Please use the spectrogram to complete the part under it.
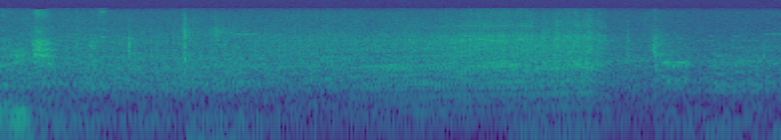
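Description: A car engine revs and hums while driving.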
